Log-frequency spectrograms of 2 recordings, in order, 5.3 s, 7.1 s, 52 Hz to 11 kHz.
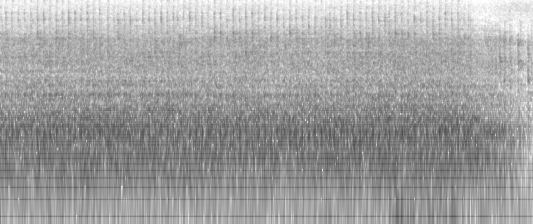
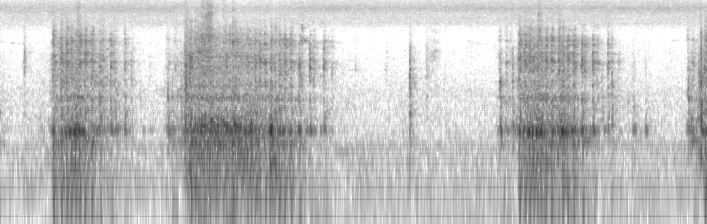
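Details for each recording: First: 10-year-old STIHL BG55 two-stroke blower, never maintained, past RPM issues, cracked gas bulb, baseline before new plug, air filter, gas bulb and spark arrestor cleaning: steady high roar with faint uneven flutter; acceptable but slightly rough running. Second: STIHL BG55 two-stroke blower after a new spark plug, air filter, fuel filter and spark arrestor, on fresh mixed gas: it blips up twice, then holds a steady, even high-rev drone, running smoother.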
